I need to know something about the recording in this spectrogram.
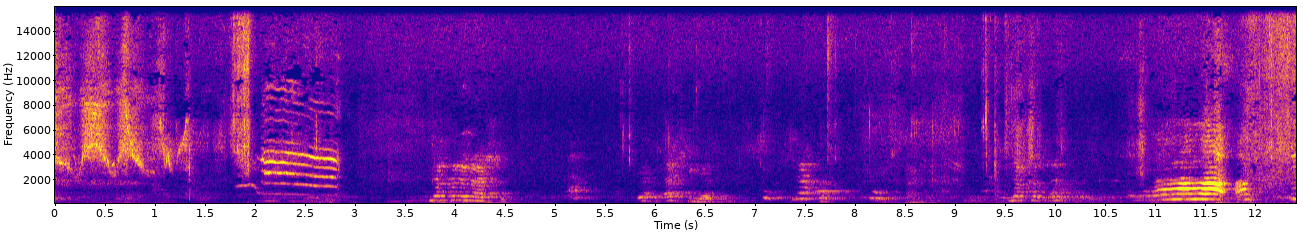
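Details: House cat tangling with a centipede indoors, giving repeated short harmonic meows and chirping calls, a louder strained meow near the end, with a person talking at intervals in a small room.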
